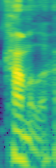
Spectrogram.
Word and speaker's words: Kamala: Kamala.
